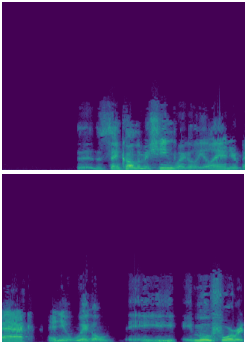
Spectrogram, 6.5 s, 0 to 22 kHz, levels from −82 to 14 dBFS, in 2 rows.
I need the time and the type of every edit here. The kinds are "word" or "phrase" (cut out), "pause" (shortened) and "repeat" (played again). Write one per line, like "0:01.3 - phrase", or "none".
0:02.3 - word
0:03.8 - pause
0:04.8 - pause
0:05.5 - word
